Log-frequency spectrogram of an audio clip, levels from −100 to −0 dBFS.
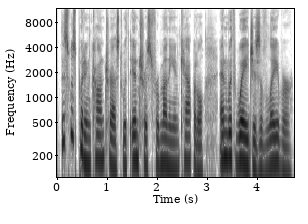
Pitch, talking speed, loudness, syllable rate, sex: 165 Hz, 200 wpm, -20 LUFS, 5.7 syllables/s, female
